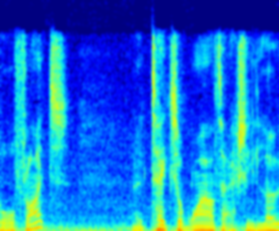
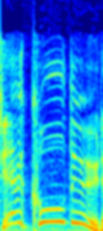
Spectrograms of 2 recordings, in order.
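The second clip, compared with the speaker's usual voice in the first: high-pitched hype; high excited; slower than usual. Real, not acted. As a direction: jump way up in pitch. Answering viewer excitedly.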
